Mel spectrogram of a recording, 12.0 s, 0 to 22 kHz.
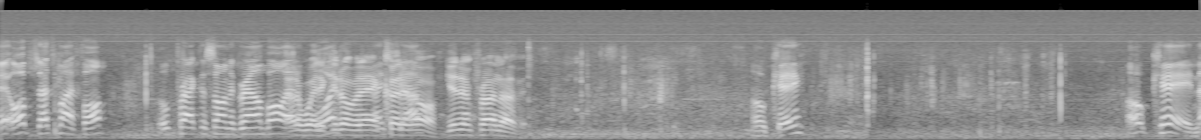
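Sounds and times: open-air ambience: 0:00.0 - 0:12.0.

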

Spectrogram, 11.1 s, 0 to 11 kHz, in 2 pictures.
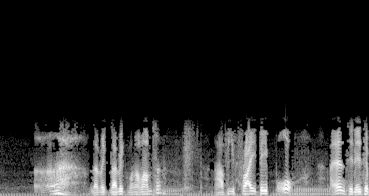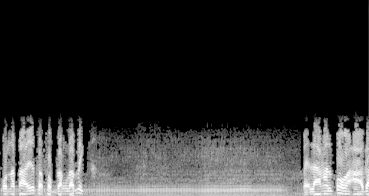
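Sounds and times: motorcycle engine accelerating: 0:00.0 - 0:11.0.

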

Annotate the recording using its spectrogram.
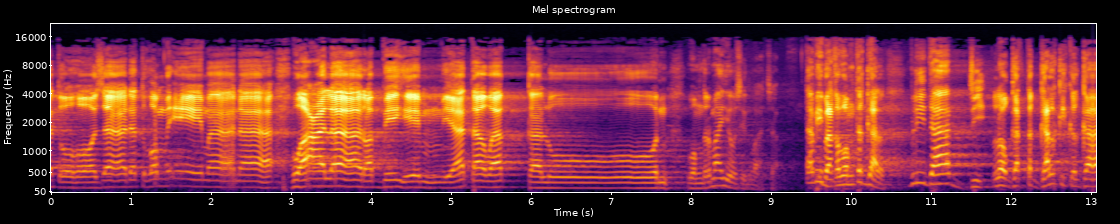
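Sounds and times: man chanting into a microphone: 0:00.0 - 0:13.0.

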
